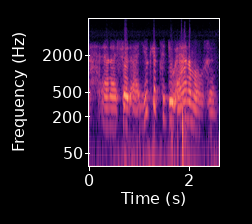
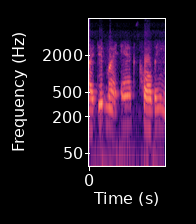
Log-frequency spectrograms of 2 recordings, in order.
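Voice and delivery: ordinary talk, nothing marked

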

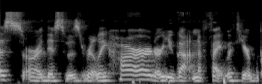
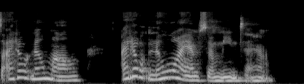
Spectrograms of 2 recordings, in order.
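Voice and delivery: mock crying, tearful, slower. A mother retells her son breaking down when she asked what was wrong: imitating someone crying. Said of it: "he just broke down crying".

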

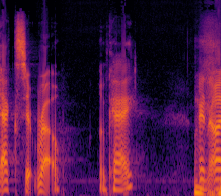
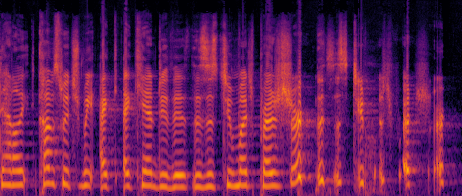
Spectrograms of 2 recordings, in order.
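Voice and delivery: high, mild put-on half-yell; 6 semitones higher than usual. Recounting a flight, the speaker quotes a woman calling across the plane: imitating someone yelling. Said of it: "now yelling across the whole plane".

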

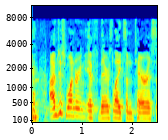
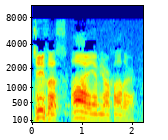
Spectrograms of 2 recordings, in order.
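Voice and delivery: slow reading cadence, every word drawn out; 5 semitones lower than usual. Showing the only Jesus voice they can do: James Earl Jones impression. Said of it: "the only Jesus I can ... really do is when, uh, James Earl Jones read from the Bible".

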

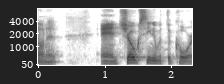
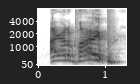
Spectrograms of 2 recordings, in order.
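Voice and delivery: thrilled, ecstatic shriek, very high and very loud; 14 semitones higher, 9 dB louder than usual. Retelling the moment John Cena gets a pipe, do it imitating John Cena yelling. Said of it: "John Cena yells".

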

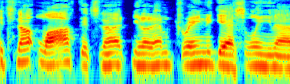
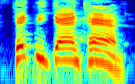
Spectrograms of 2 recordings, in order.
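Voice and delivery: put-on Pittsburgh accent, louder; 4 semitones higher, 3 dB louder than usual. Show how a driver would talk to a car's voice system in Pittsburgh, in a put-on Pittsburgh accent. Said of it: "they have to get the accent".

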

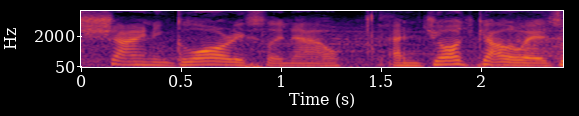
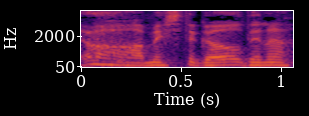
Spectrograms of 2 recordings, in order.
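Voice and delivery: usual speaking voice

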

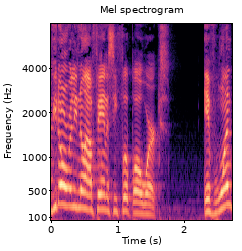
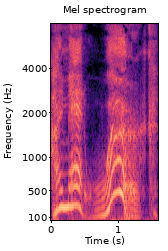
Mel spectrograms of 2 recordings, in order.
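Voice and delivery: soft, swooping, mock condescending talking-down tone; 5 dB quieter than usual. Retelling what a guy said when called about the password: mock-condescending tone. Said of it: "In the most condescending tone".

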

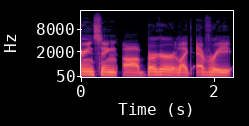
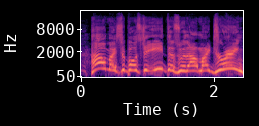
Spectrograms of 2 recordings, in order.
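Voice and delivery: high-pitched, outraged, irate griping. Mocking angry service customers: imitating an angry customer. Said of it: "the angriest people".

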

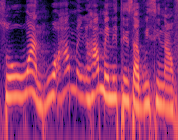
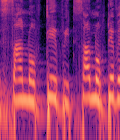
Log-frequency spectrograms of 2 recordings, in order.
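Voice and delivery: usual speaking voice

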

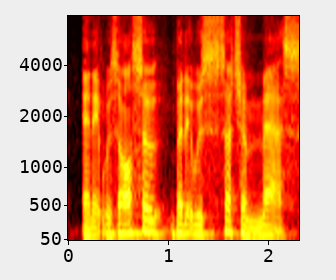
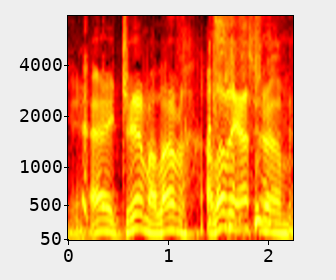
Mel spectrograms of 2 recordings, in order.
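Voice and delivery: imitated loud, booming voice, raised pitch; 6 semitones higher, 3 dB louder than usual. Retelling a phone call from a pleased man to the person who sold it, booming Ed Wolf voice. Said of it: "his booming voice over the phone".

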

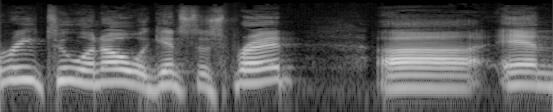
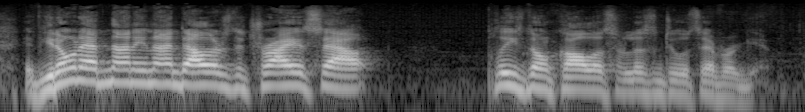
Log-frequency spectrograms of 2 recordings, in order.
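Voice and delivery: completely earnest, dead serious tone, no joking; 3 semitones lower than usual. A host pitches a paid promotion to listeners: dead serious. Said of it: "You said that so seriously".

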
